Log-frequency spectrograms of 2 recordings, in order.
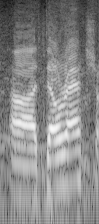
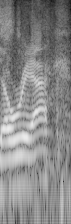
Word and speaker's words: Delrach: Delrach on Twitter. That's how it's actually pronounced. Delriac? Yeah, nope, that's definitely wrong.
